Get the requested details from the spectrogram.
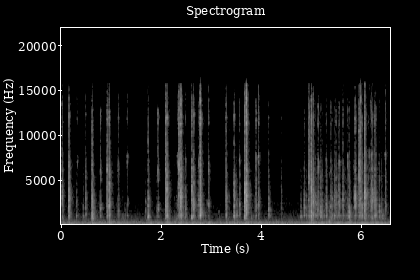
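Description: Long painted nails and fingertips type on a full-size black plastic Logitech keyboard with low-profile keys. Quick, bright clicks and taps fall in irregular bursts, each dying away almost instantly, over a faint low rumble. The typing grows denser and steadier toward the end.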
